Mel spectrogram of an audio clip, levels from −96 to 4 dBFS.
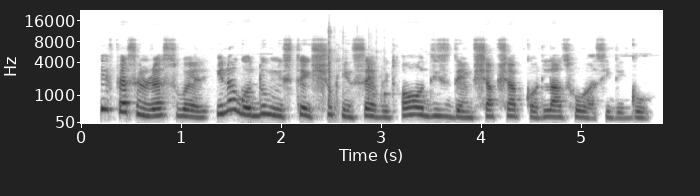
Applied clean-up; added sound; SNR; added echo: neural mask model RNNoise.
